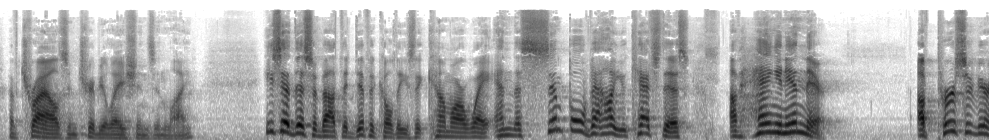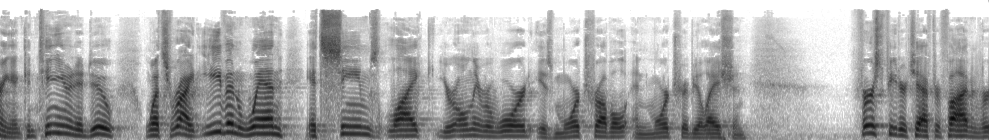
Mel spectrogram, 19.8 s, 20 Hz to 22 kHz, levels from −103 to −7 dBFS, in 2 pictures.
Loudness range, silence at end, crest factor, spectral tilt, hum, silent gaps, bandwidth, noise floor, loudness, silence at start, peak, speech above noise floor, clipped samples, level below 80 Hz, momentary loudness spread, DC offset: 4 LU; 0 s; 22 dB; -4.5 dB/octave; none; none; 16.5 kHz; -64 dBFS; -22 LUFS; 0.1 s; 0 dBFS; 42 dB; under 0.1%; -56 dBFS; 11 LU; under 0.1%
